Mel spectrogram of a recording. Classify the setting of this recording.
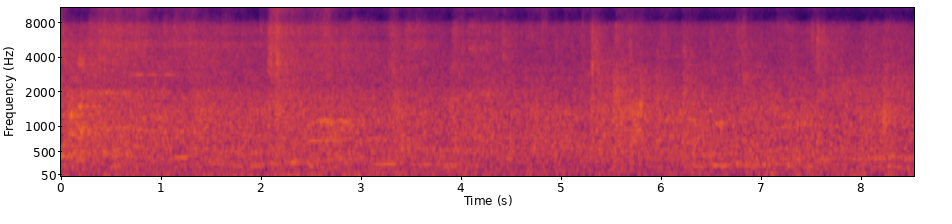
crowded indoor space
